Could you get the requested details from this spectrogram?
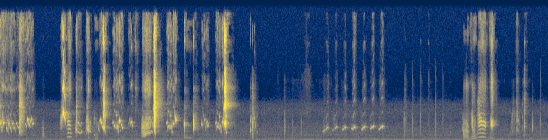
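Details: Pet talking parakeet (budgerigar) chattering with fast clicks and squeaky notes, then a soft even series of about eight short ticking chirps, ending in one downward-curving whistled note over a faint low hum.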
